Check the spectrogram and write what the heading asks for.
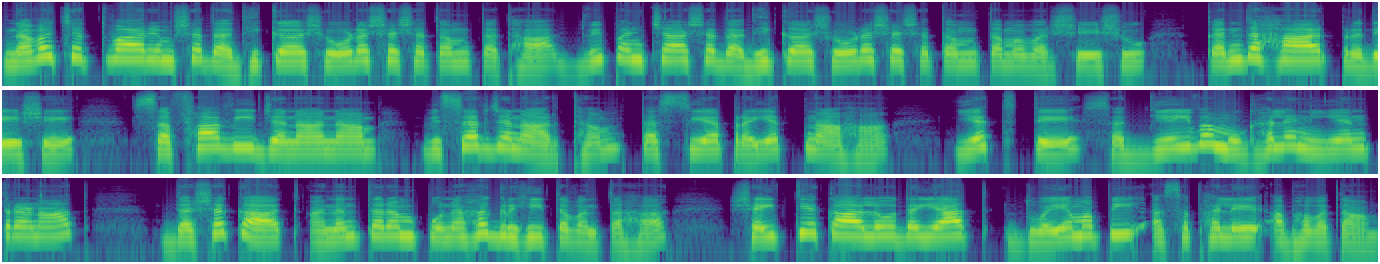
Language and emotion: Sanskrit, neutral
